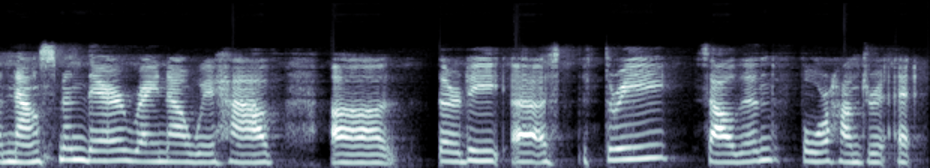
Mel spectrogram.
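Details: Adult Chinese woman who stutters, a self-help group co-founder, presenting in English at a stuttering conference; audible repetitions; stuttering.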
